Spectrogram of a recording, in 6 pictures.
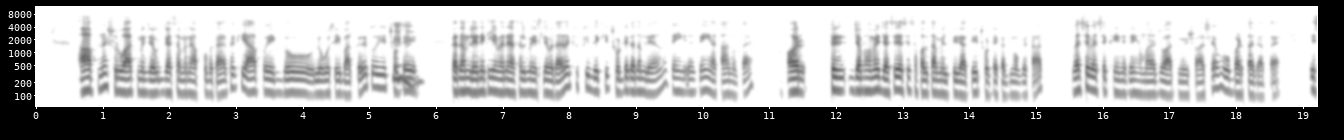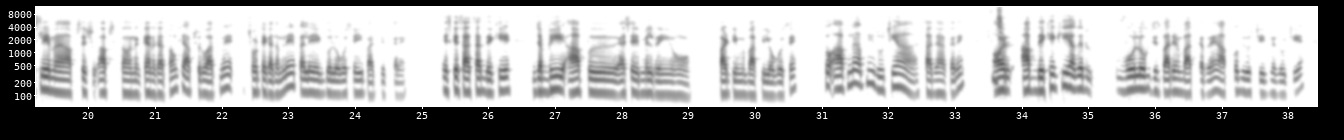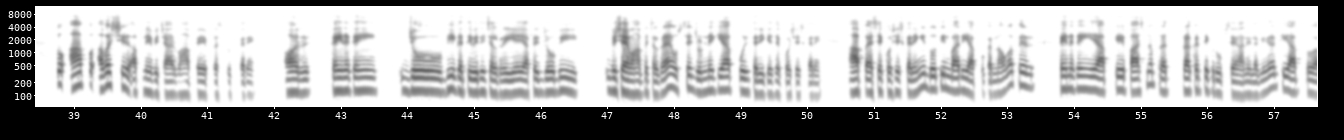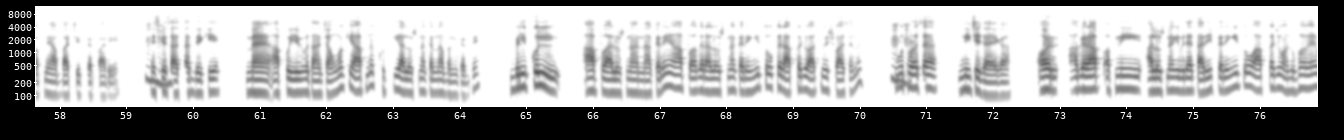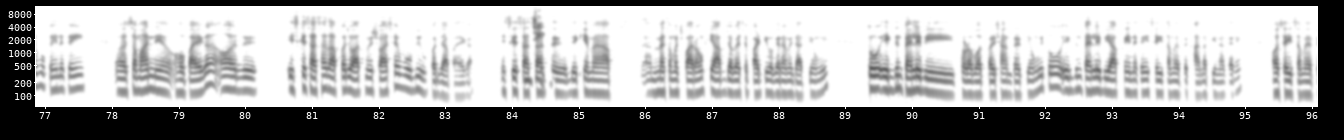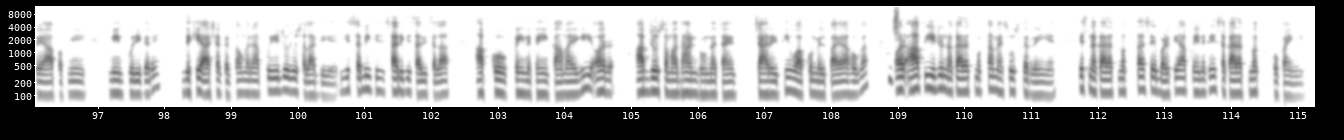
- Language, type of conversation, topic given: Hindi, advice, पार्टी में मैं अक्सर अकेला/अकेली और अलग-थलग क्यों महसूस करता/करती हूँ?
- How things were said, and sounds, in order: in English: "पार्टी"; in English: "पार्टी"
